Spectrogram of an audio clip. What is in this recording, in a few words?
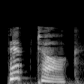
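"pep talk", American English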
